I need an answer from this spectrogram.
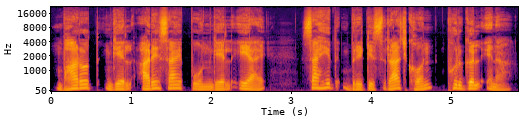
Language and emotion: Santali, neutral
